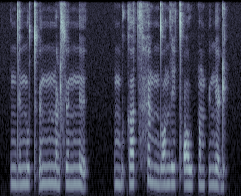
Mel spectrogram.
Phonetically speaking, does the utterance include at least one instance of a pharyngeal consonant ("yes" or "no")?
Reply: no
